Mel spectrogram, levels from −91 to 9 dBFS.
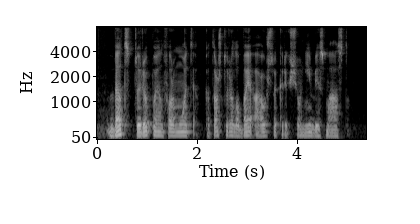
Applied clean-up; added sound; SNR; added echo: none; none; none; none.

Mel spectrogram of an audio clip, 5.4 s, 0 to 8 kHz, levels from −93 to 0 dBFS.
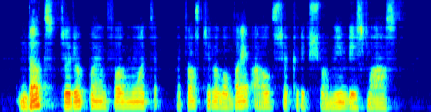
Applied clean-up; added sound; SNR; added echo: neural mask model DeepFilterNet 3.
